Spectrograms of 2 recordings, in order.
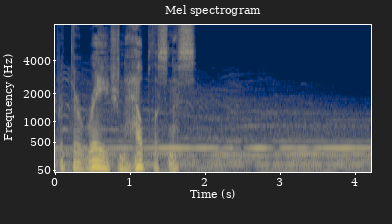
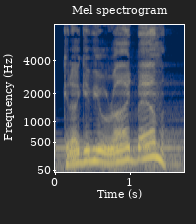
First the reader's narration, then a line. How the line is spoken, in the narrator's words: His voice sounds hollow and foreign inside the gas mask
